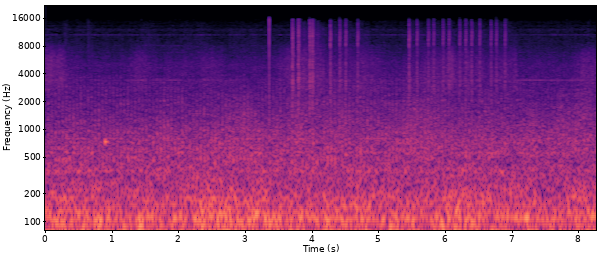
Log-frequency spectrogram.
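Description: A helicopter's rotor thumps and its engine roars steadily.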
